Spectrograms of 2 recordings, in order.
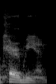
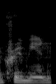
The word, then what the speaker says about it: Caribbean: Her favorite is Royal um Caribbean or Caribbean, however you want to pronounce it.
